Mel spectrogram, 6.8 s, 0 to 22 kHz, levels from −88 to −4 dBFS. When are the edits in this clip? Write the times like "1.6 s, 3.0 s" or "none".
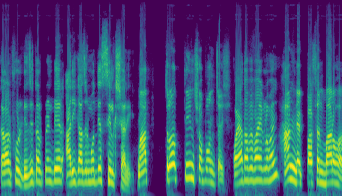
none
